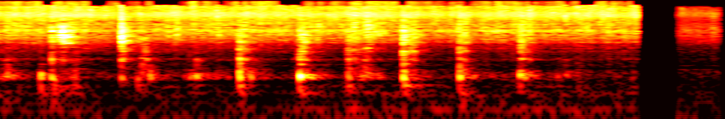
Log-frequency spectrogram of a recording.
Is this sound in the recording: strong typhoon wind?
no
